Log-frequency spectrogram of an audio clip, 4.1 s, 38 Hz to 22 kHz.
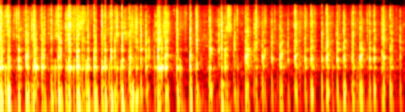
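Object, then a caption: Large paper cup. Fingernails rapidly tap a large, empty, white printed paper cup held in both hands, making about 26 fast, dry clicks in just over four seconds. Each tap is very short, with a hollow, low-mid body and a faint resonant tone near 500 Hz.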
